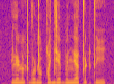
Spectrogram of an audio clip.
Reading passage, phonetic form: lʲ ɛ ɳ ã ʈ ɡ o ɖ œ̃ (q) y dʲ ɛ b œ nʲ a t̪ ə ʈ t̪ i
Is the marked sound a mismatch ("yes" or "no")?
no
